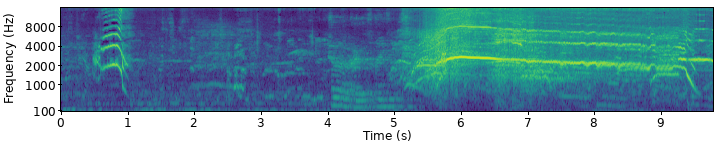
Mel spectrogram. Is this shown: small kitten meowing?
no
